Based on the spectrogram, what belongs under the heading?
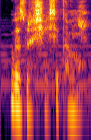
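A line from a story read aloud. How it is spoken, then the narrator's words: Whisper. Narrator (Russian): прошептал он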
